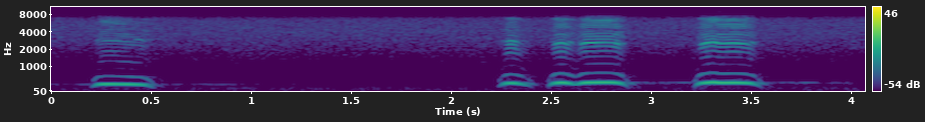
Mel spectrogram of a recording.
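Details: A pair of Great Horned Owls at their nest tree, Christmas 2021, on a nest camera: one lone low hoot, a long pause, then a quick cluster of three or four hoots.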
